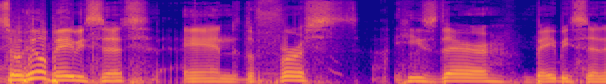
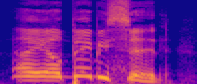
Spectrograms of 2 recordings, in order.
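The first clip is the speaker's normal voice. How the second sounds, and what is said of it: John Travolta impression. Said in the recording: “That's a terrible Travolta impression. ... It's not bad.”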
